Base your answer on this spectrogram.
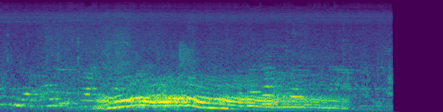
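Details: Grumpy female shelter cat in Germany "talking": one long, wavering, moaning meow that rises, holds, then slowly falls over about three seconds, with faint background noise.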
